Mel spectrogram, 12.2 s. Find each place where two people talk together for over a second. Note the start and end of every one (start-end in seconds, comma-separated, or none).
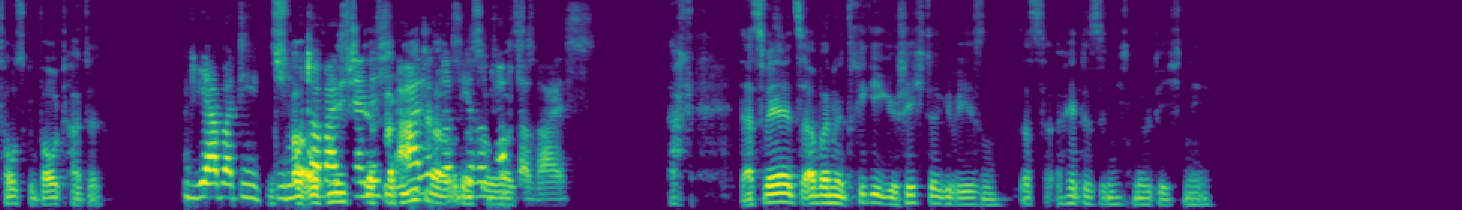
2.2-4.5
